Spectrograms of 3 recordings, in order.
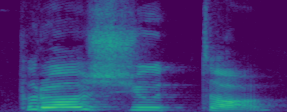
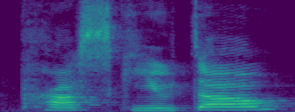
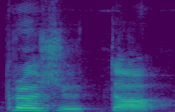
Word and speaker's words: prosciutto: Number 1, this word right here, prosciutto, prosciutto. In English, we say prosciutto, I think. I learned the Italian way, prosciutto. That S-C-I-U, shoe, like shoe a fly.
